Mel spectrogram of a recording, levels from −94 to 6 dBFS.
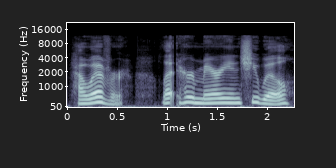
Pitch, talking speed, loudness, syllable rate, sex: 205 Hz, 185 wpm, -16 LUFS, 5.7 syllables/s, female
